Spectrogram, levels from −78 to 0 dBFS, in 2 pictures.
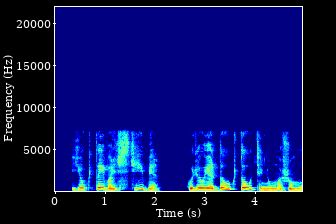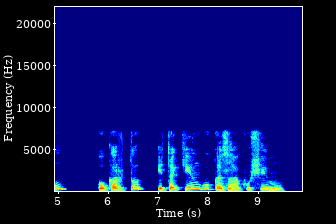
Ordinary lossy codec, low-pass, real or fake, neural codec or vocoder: AAC, 48 kbps; 7.2 kHz; real; none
